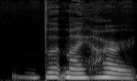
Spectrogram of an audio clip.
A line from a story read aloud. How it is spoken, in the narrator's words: he stammered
